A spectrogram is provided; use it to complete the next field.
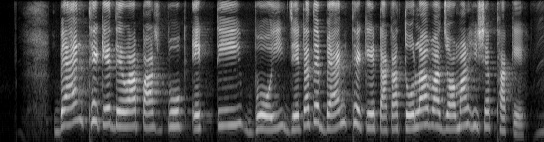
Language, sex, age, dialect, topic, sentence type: Bengali, female, 25-30, Standard Colloquial, banking, statement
